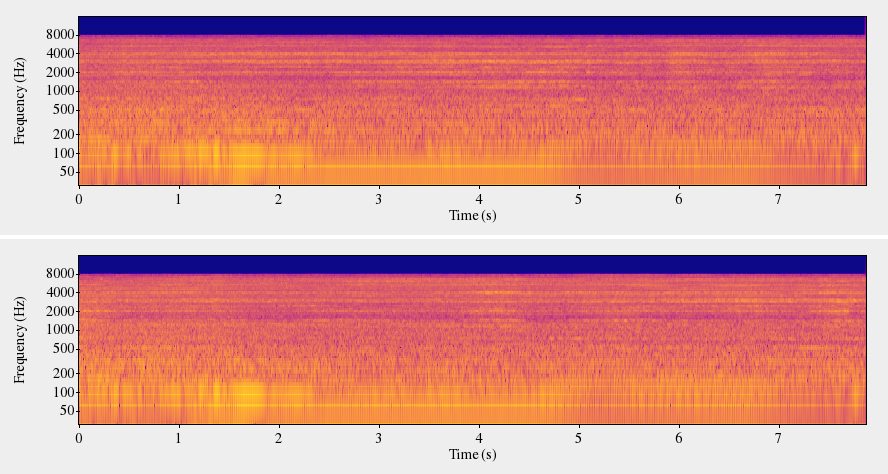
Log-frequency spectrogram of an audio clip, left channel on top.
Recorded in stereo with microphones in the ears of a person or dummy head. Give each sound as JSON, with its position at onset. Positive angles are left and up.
{"t": 0.0, "sound": "an engine running", "side_deg": -80, "distance_m": 8.5}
